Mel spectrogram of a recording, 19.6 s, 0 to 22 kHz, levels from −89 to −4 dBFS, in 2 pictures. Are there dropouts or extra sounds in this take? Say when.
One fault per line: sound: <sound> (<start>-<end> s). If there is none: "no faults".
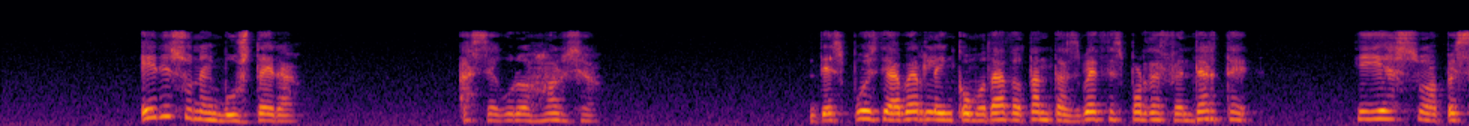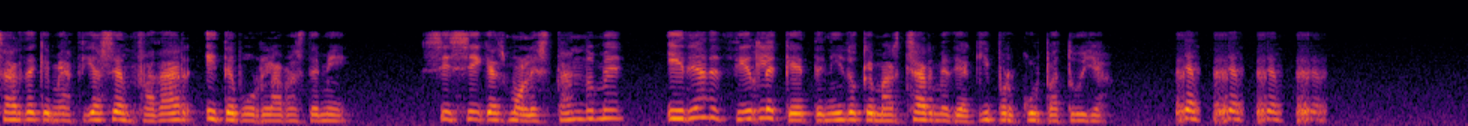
sound: laugh (17.6-18.6 s)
